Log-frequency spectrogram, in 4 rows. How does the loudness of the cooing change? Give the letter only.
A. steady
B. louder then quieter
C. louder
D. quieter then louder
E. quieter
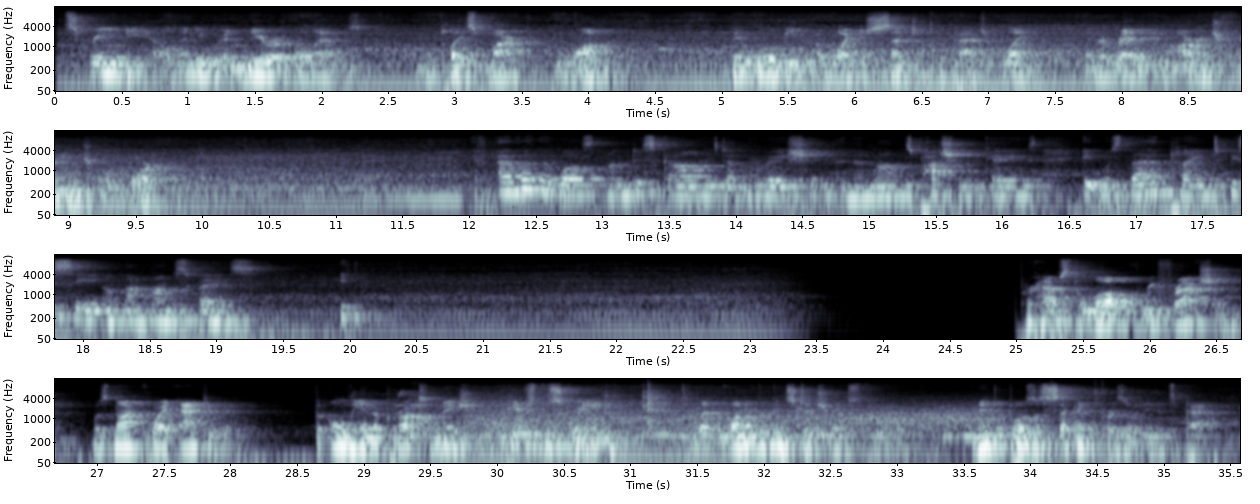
A.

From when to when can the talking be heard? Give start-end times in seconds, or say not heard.
0.1-9.8, 12.0-20.0, 25.0-35.4.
